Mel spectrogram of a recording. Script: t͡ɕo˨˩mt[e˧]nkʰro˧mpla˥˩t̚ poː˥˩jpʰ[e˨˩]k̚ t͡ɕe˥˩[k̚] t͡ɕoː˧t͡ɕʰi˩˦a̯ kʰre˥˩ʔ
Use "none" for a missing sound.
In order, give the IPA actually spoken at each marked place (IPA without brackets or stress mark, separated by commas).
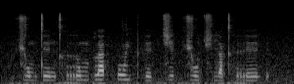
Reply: e˨˩, e˨˩, k̚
